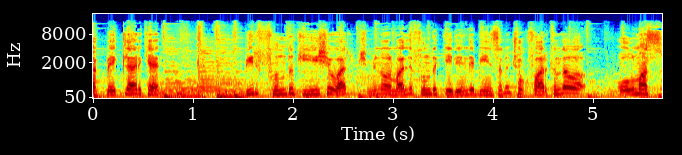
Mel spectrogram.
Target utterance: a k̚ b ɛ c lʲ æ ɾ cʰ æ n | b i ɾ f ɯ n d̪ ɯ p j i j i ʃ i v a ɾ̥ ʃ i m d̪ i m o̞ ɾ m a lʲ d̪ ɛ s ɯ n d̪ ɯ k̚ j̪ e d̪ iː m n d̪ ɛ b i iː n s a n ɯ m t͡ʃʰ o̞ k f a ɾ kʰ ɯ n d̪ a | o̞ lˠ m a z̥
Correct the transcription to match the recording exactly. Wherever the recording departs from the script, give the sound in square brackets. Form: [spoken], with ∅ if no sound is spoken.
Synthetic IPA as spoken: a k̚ b ɛ c lʲ æ ɾ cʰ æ n | b i ɾ f ɯ n d̪ ɯ [k] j i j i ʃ i v a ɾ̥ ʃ i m d̪ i [n] o̞ ɾ m a lʲ d̪ ɛ [f] ɯ n d̪ ɯ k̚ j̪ e d̪ iː [∅] n d̪ ɛ b i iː n s a n ɯ [n] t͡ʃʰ o̞ k f a ɾ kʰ ɯ n d̪ a | o̞ lˠ m a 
